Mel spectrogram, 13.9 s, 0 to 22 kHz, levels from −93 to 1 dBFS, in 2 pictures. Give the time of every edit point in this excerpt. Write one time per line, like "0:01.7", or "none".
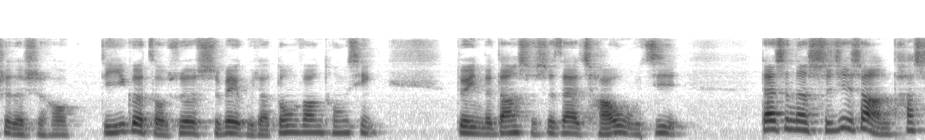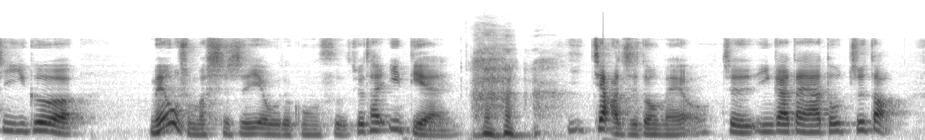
none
